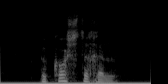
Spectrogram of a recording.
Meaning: to finance, to pay for
- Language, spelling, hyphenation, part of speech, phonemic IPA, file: Dutch, bekostigen, be‧kos‧ti‧gen, verb, /bəˈkɔstəɣə(n)/, Nl-bekostigen.ogg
